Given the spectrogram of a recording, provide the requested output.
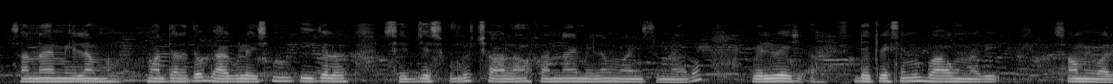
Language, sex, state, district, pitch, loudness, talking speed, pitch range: Telugu, male, Telangana, Karimnagar, 140 Hz, -29 LUFS, 95 wpm, 135-145 Hz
